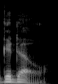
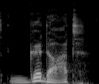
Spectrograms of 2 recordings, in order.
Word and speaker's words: Gadot: I always thought it was Gal Gadot, that the T was silent. But after reading that, who did the article? UK Business Insider interview with her. She talked about how to pronounce her name because apparently everyone was thinking Gadot. No, it's Gadot.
